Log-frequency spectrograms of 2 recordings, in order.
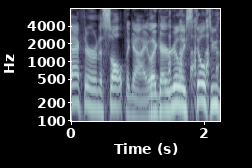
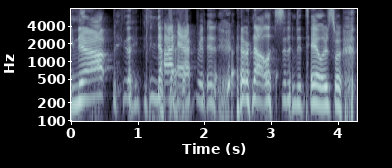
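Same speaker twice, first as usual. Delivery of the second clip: obnoxious refusal; 6 semitones higher than usual. Retold or imitated. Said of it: "I'm just like".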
